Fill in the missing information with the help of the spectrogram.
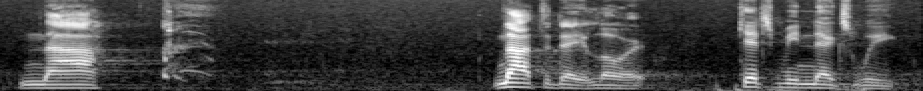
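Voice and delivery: low, soft, dismissive mock excuse; casual stalling voice, low and soft; lazy brush-off. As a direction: laughingly shrug God off. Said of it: "we be like".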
